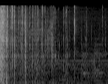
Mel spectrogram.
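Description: A clear plastic zip-top bag crinkling and crackling as hands pull at it to open it. The loudest crackle comes right at the start, then smaller ones follow and die away after about a second and a half.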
